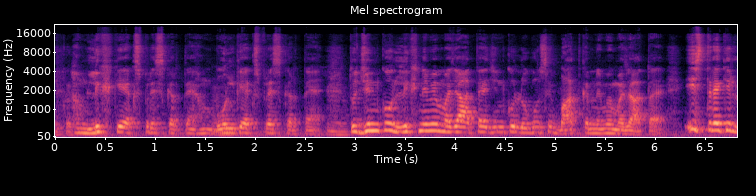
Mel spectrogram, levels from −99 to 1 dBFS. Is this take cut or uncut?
uncut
